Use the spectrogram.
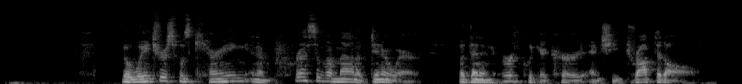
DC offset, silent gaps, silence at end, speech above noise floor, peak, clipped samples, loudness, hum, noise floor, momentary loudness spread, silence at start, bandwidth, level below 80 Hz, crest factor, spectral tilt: under 0.1%; none; 0.25 s; 33 dB; -16 dBFS; under 0.1%; -35 LUFS; none; -67 dBFS; 10 LU; 0.1 s; 13 kHz; -60 dBFS; 20 dB; -6.5 dB/octave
